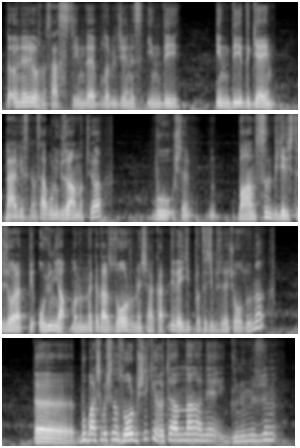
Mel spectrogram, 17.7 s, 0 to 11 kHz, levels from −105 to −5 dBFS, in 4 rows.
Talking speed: 150 wpm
